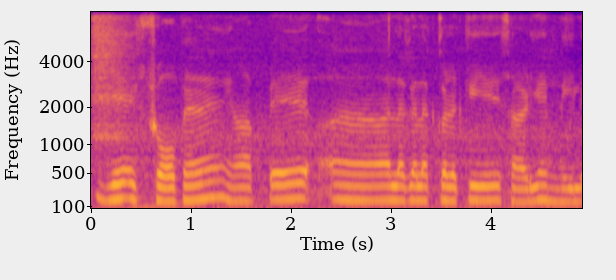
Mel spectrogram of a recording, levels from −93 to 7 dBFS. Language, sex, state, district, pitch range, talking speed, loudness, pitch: Hindi, male, Delhi, New Delhi, 155-170 Hz, 145 wpm, -17 LUFS, 165 Hz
